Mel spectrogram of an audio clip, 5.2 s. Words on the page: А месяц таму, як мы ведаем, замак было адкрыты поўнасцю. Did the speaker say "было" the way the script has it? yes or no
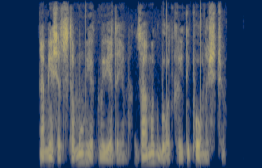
no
